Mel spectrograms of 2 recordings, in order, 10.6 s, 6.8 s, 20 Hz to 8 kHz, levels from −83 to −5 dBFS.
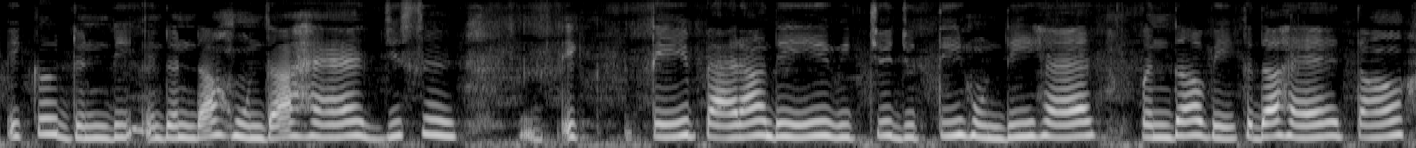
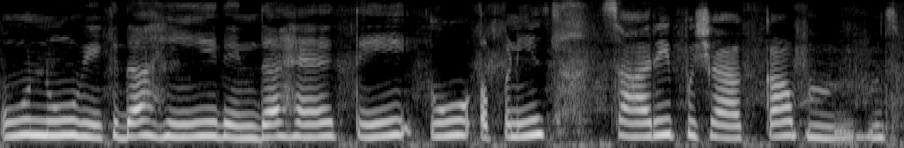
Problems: none marked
